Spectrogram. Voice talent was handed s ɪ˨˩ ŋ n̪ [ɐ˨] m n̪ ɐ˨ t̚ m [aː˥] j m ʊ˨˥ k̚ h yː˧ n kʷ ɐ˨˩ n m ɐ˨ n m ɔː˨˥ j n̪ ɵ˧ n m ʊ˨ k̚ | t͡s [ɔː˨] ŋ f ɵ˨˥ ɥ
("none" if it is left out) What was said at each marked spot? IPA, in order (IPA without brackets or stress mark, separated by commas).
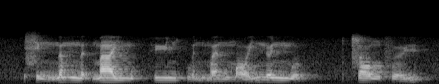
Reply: ɐ˧, aː˧, ɔː˨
